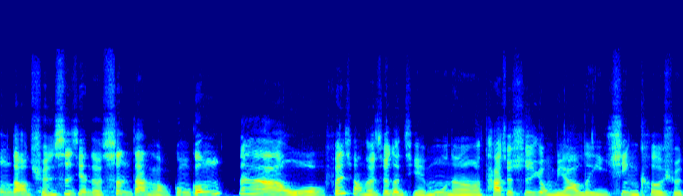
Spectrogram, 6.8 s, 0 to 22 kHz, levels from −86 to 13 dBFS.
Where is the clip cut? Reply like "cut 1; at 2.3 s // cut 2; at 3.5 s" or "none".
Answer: cut 1; at 2.3 s

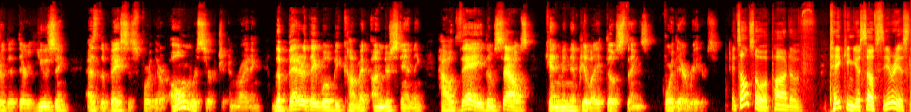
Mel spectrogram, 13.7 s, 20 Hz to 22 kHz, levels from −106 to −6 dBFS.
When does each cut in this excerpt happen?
cut 1; at 4.0 s // cut 2; at 10.9 s

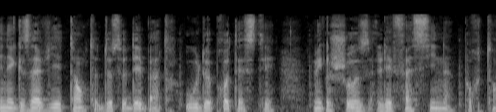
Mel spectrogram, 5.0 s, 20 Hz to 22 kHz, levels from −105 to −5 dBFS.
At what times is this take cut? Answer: cut 1; at 3.2 s

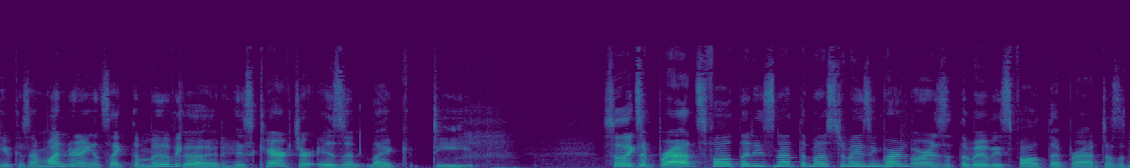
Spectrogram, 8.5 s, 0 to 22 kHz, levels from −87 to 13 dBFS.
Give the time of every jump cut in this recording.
cut 1; at 1.3 s // cut 2; at 3.1 s // cut 3; at 4.8 s // cut 4; at 6.8 s

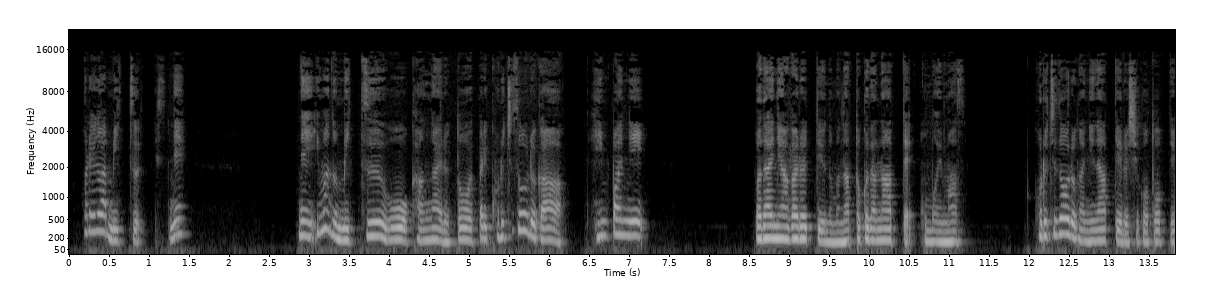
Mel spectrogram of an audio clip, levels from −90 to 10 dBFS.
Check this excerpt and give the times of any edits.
cut 1; at 11.8 s

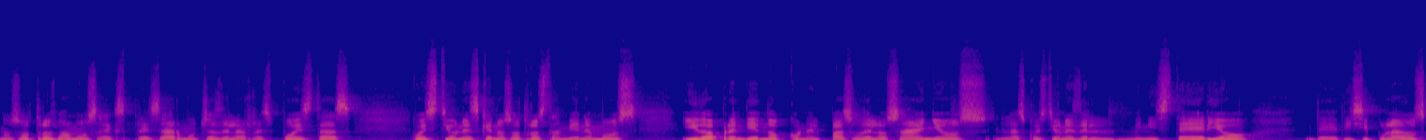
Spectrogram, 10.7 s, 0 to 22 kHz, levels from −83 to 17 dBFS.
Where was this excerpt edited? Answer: cut 1; at 3.1 s // cut 2; at 7.4 s

